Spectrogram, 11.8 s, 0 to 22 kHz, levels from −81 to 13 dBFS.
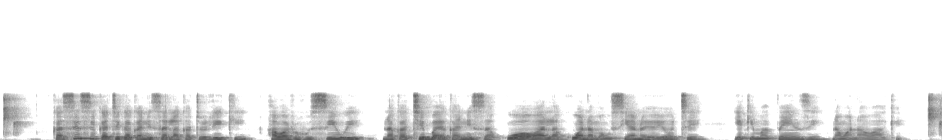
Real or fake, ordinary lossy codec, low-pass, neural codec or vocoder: real; none; 7.2 kHz; none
